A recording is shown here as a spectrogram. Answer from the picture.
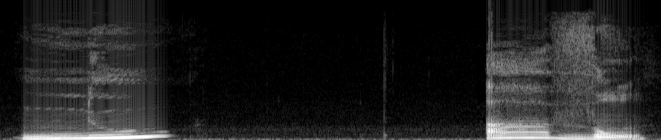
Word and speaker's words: avons: Then nous avons. Final S not pronounced. Avons.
